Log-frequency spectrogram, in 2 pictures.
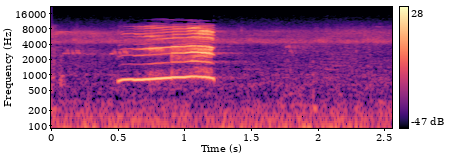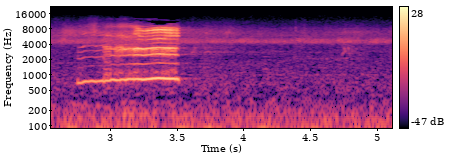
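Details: Female macaque, seemingly jealous and upset while an old female is fed; two drawn-out, clear tonal calls, each gliding slightly upward, about two seconds apart over a soft background rumble.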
